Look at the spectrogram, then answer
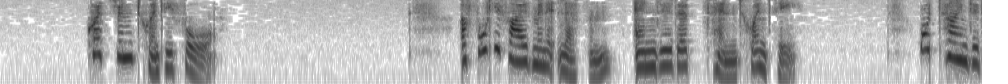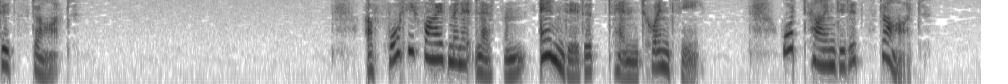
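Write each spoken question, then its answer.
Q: What time did it start?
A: 9:35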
